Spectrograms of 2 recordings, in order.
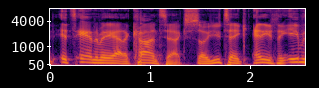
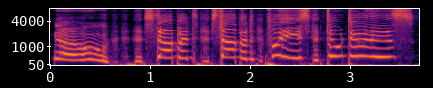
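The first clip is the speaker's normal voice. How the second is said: very high falsetto begging; hammed-up squeaky victim begging for mercy; panicked pleading; slower than usual. Captive vampire begs the sorcerer to stop, panicked.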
